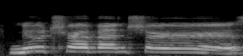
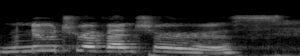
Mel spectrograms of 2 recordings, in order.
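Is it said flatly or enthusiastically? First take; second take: flatly; enthusiastically. First: It is said flatly, without much enthusiasm. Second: It is said with more enthusiasm and feeling.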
